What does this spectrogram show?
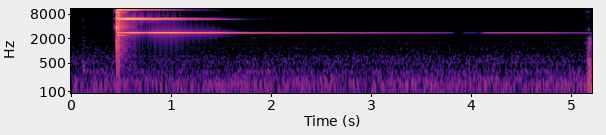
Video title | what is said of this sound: Silver Bar - Ping Test - Better Sound! | 10 ounce has such a beautiful resonance to it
